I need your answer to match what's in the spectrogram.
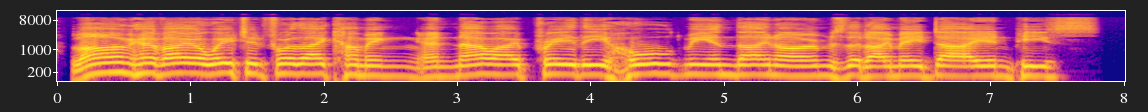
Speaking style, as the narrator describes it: the earl cried out

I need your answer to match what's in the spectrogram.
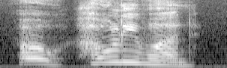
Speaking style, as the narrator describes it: he gasped

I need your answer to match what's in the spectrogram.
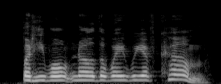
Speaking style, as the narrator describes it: cried Nada, the faith in her voice answering his own

